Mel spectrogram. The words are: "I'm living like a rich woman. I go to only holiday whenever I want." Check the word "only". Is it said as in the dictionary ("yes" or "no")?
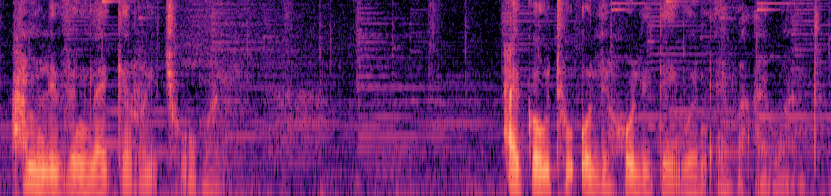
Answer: no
